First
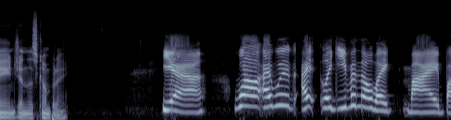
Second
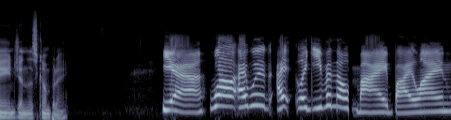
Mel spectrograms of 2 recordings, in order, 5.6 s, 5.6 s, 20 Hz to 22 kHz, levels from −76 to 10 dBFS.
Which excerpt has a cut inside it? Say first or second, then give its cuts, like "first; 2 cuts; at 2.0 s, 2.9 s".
second; 2 cuts; at 2.6 s, 4.4 s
